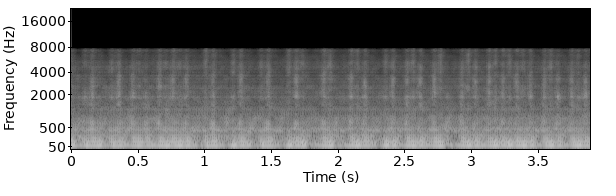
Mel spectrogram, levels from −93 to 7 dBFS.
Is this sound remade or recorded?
remade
